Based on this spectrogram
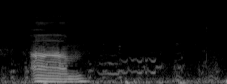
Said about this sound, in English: The chickens go in there pretty much all the time.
